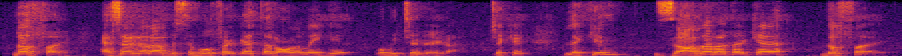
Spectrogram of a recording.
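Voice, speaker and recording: A man's voice: high voice, a little mellow, breathy edge, low-quality recording. A man from India teaching pronunciation, repeating each word and spelling it out letter by letter. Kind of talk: classroom pronunciation lesson.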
